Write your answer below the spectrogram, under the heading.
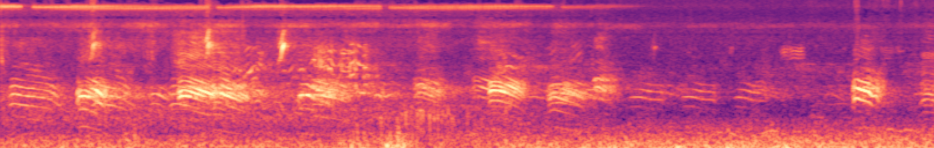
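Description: Crows cawing over and over, several birds calling at once with short, overlapping caws, over a low steady rumble.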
